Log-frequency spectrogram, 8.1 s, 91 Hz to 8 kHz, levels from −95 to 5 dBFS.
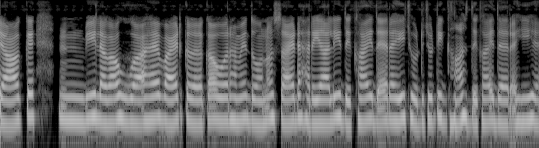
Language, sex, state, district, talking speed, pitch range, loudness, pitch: Hindi, female, Maharashtra, Sindhudurg, 180 wpm, 200-215 Hz, -27 LUFS, 205 Hz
